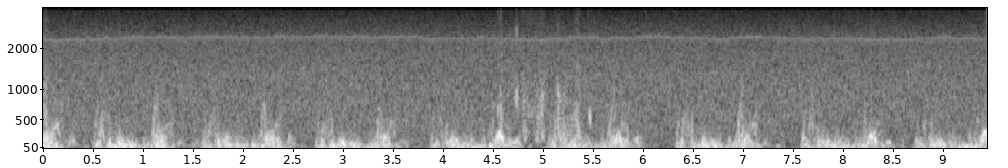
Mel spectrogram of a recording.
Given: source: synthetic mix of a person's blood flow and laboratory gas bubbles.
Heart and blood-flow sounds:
Doppler ultrasound of blood flow; precordium
4.71-5.04 s: bubbles
5.09-5.39 s: bubbles
5.43-5.51 s: bubbles
From the record:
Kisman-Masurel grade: 213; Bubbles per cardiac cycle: several, 3 to 8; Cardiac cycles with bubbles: 1 to 10%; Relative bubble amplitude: loud (0.450 to 0.775); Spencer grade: 1 (occasional bubble signal discernible with the cardiac motion signal, with majority of cardiac periods free of bubbles); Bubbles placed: only in the low amplitude regions of the cardiac cycle

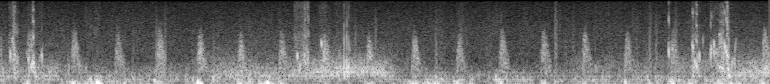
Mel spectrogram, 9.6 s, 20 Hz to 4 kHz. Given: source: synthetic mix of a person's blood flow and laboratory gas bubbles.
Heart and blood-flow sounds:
Doppler ultrasound of blood flow; subclavian vein
0.00-0.26 s: bubbles
0.34-0.57 s: bubbles
3.70-3.90 s: bubbles
4.00-4.11 s: bubbles
4.19-4.42 s: bubbles
8.35-8.41 s: bubbles
8.65-9.24 s: bubbles
From the record:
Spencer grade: 2 (many but less than half of the cardiac periods contain bubble signals, singularly or in groups); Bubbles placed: anywhere in the cardiac cycle

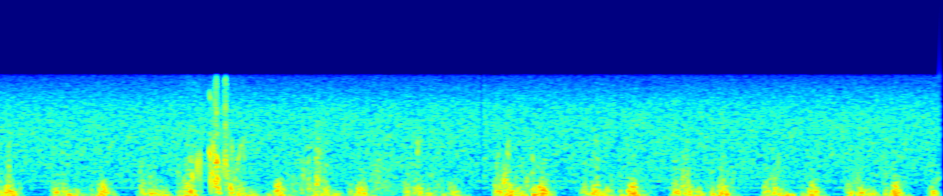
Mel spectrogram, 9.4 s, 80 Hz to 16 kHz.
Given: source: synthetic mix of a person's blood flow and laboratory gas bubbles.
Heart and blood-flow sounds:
Doppler ultrasound of blood flow; precordium
1.84-2.08 s: bubbles
2.10-2.47 s: bubbles
From the record:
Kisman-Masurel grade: 213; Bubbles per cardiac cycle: several, 3 to 8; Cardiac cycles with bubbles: 1 to 10%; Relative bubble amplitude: loud (0.450 to 0.775); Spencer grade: 1 (occasional bubble signal discernible with the cardiac motion signal, with majority of cardiac periods free of bubbles); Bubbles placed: anywhere in the cardiac cycle

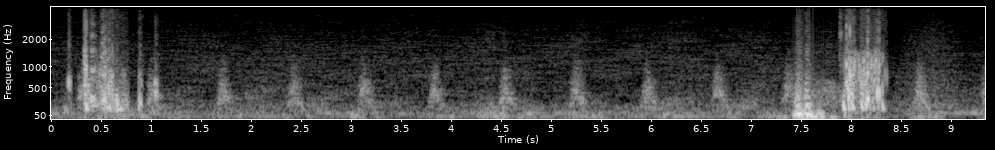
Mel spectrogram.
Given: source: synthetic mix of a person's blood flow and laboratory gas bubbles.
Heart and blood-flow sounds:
Doppler ultrasound of blood flow; subclavian vein
0.16-0.20 s: bubbles
0.30-0.78 s: bubbles
0.86-0.92 s: bubbles
1.02-1.08 s: bubbles
7.88-8.36 s: bubbles
From the record:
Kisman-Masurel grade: 223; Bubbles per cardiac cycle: several, 3 to 8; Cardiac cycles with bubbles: 10 to 50%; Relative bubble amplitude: loud (0.450 to 0.775); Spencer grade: 2 (many but less than half of the cardiac periods contain bubble signals, singularly or in groups); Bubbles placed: anywhere in the cardiac cycle

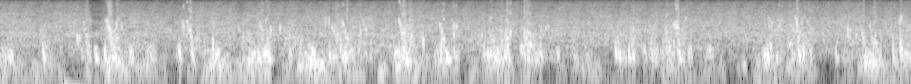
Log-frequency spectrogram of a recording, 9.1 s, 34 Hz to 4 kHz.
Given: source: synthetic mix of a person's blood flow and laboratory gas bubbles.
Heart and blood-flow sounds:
Doppler ultrasound of blood flow; precordium
0.37-0.51 s: bubbles
0.74-1.36 s: bubbles
1.75-1.98 s: bubbles
2.08-2.17 s: bubbles
2.37-2.94 s: bubbles
3.06-3.12 s: bubbles
3.22-3.76 s: bubbles
3.94-4.27 s: bubbles
4.36-4.60 s: bubbles
4.78-5.60 s: bubbles
6.06-6.94 s: bubbles
7.62-8.15 s: bubbles
8.33-8.81 s: bubbles
8.88-9.12 s: bubbles
From the record:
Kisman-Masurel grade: 343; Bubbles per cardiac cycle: rolling drumbeat, 9 or more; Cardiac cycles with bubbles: 100%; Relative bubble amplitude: loud (0.450 to 0.775); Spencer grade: 3 (all of the cardiac periods contain showers or single bubble signals, but not dominating or overriding the cardiac motion signals); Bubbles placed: anywhere in the cardiac cycle

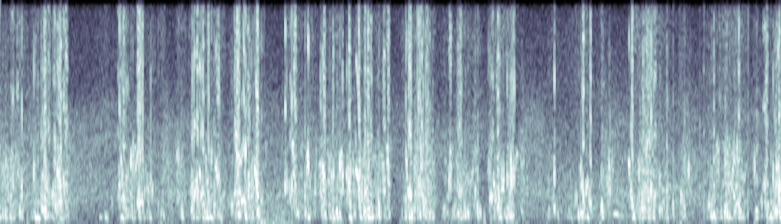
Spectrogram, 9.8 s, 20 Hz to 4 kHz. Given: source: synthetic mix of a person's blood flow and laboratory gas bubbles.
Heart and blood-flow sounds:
Doppler ultrasound of blood flow; subclavian vein
0.00-0.88 s: bubbles
1.24-2.08 s: bubbles
2.18-2.33 s: bubbles
2.35-2.82 s: bubbles
2.86-3.35 s: bubbles
3.52-4.90 s: bubbles
5.01-5.48 s: bubbles
5.51-6.06 s: bubbles
6.09-6.57 s: bubbles
6.83-7.02 s: bubbles
7.06-7.71 s: bubbles
7.83-8.68 s: bubbles
8.79-9.35 s: bubbles
9.40-9.78 s: bubbles
From the record:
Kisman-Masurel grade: 444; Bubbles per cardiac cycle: continuous sound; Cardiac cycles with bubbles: 100%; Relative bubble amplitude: maximal (0.775 to 0.999); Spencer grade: 4 (maximum detectable bubble signal sounding continuously throughout systole and diastole of every cardiac period, and overriding the amplitude of the normal cardiac signals); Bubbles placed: anywhere in the cardiac cycle

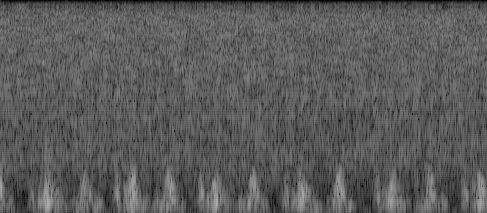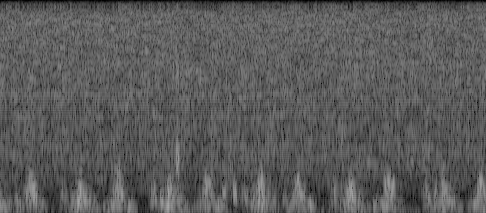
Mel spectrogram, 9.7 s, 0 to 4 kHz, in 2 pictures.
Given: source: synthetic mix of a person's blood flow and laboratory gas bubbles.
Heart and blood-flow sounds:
Doppler ultrasound of blood flow; precordium
6.62-6.68 s: bubbles
7.07-7.27 s: bubbles
From the record:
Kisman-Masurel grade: 113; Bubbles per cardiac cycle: 1 to 2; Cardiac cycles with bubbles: 1 to 10%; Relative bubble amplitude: loud (0.450 to 0.775); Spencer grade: 1 (occasional bubble signal discernible with the cardiac motion signal, with majority of cardiac periods free of bubbles); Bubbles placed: only in the low amplitude regions of the cardiac cycle

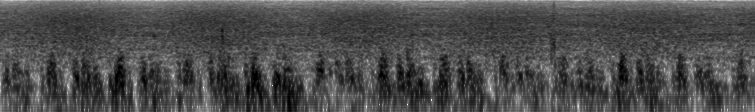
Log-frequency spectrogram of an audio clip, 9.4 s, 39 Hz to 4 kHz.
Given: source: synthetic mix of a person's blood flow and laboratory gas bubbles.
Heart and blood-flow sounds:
Doppler ultrasound of blood flow; precordium
4.13-4.19 s: bubbles
6.89-7.04 s: bubbles
From the record:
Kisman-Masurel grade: 111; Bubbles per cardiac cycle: 1 to 2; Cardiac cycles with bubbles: 1 to 10%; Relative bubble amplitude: barely perceptible (0.100 to 0.250); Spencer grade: 1 (occasional bubble signal discernible with the cardiac motion signal, with majority of cardiac periods free of bubbles); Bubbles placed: anywhere in the cardiac cycle

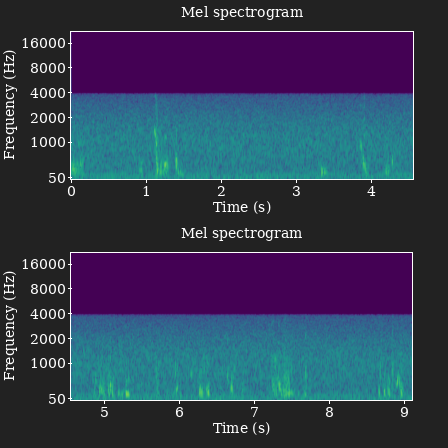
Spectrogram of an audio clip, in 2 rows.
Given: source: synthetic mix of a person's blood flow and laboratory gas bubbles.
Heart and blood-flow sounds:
Doppler ultrasound of blood flow; subclavian vein
0.00-0.17 s: bubbles
0.89-0.97 s: bubbles
1.08-1.31 s: bubbles
1.35-1.52 s: bubbles
3.31-3.46 s: bubbles
3.83-4.00 s: bubbles
4.17-4.33 s: bubbles
4.83-5.36 s: bubbles
5.67-5.76 s: bubbles
5.90-6.04 s: bubbles
6.12-6.79 s: bubbles
6.82-6.88 s: bubbles
7.20-7.73 s: bubbles
8.62-9.02 s: bubbles
From the record:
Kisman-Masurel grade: 233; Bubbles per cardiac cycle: several, 3 to 8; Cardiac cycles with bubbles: 50 to 99%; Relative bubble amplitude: loud (0.450 to 0.775); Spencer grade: 3 (all of the cardiac periods contain showers or single bubble signals, but not dominating or overriding the cardiac motion signals); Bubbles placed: anywhere in the cardiac cycle

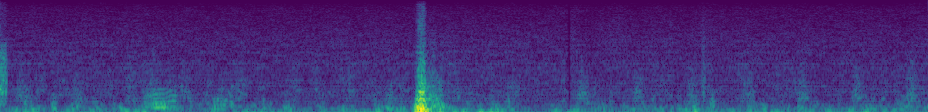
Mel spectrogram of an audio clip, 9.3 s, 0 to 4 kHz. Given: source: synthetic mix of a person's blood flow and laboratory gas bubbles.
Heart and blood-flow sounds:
Doppler ultrasound of blood flow; subclavian vein
0.00-0.08 s: bubbles
From the record:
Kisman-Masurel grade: 213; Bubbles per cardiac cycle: several, 3 to 8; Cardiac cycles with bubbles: 1 to 10%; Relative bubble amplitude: loud (0.450 to 0.775); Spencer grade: 1 (occasional bubble signal discernible with the cardiac motion signal, with majority of cardiac periods free of bubbles); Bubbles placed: anywhere in the cardiac cycle

